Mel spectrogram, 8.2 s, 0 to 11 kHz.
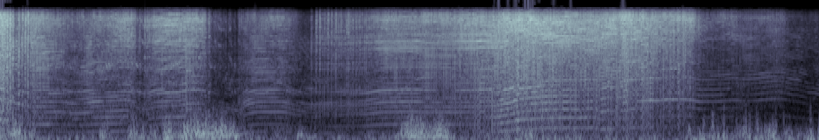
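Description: Small 23cc two-stroke gas engine of an RC bigfoot truck with a DDM tuned pipe, revving up and down repeatedly as the truck drives; the revs fall away near the end. The owner says the engine still needs tuning.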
